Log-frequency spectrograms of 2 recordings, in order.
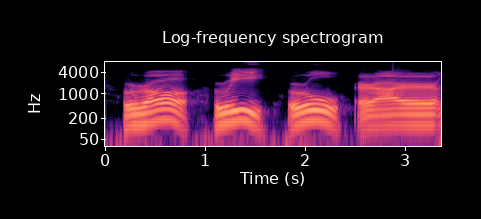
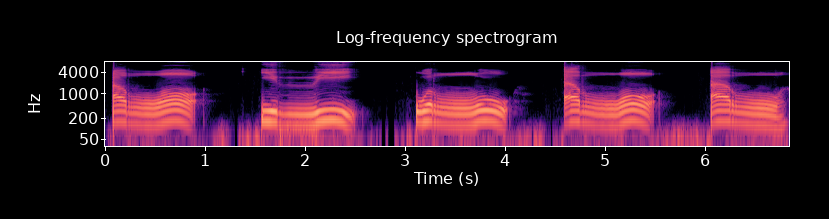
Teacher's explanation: Tapi tetap ada getarannya. Ro, sedikit tapi jelas getarannya.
